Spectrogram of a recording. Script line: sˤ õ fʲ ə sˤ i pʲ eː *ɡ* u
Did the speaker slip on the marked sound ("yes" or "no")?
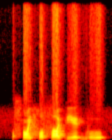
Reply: no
